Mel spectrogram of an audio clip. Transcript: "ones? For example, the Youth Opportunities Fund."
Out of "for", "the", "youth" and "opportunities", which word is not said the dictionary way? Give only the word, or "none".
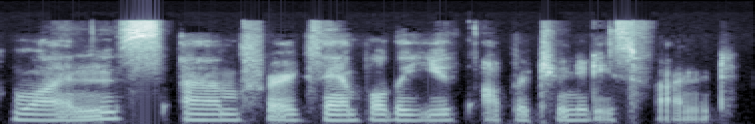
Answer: none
